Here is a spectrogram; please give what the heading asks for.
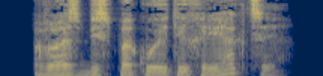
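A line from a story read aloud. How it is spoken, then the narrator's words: Plain. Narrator (Russian): спросил я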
